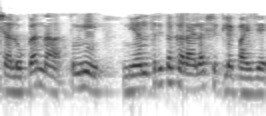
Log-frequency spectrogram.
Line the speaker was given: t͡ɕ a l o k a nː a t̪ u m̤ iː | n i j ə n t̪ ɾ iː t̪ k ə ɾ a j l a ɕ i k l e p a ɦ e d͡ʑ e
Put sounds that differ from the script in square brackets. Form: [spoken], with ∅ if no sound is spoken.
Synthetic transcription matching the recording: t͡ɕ a l o k a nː a t̪ u m̤ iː | n i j ə n t̪ ɾ [i] t̪ k ə ɾ a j l a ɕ i k l e p a ɦ [i] d͡ʑ e

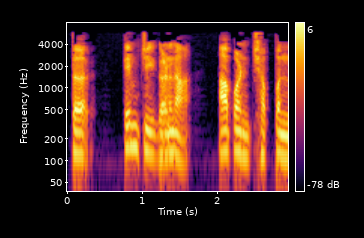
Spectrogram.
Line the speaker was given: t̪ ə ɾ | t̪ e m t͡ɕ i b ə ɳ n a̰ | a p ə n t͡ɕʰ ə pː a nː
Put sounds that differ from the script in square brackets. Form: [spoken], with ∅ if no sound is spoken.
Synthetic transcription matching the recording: t̪ ə ɾ | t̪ e m t͡ɕ i [ɡ] ə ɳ n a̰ | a p ə [ɳ] t͡ɕʰ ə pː [ə] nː

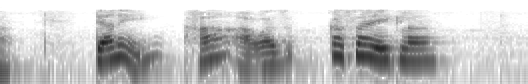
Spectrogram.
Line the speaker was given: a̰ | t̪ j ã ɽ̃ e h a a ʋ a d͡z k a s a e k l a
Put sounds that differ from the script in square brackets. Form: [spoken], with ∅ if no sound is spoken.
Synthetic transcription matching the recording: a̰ | t̪ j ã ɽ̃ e h a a ʋ a d͡z k [ə] s a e k l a

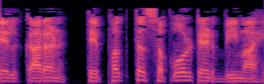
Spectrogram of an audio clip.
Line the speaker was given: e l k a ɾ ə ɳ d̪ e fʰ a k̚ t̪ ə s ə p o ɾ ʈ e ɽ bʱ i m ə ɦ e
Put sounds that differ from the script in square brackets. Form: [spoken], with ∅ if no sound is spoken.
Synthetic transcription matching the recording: e l k a ɾ ə ɳ [t̪] e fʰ [ə] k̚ t̪ ə s ə p o ɾ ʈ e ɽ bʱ i m [a] ɦ e

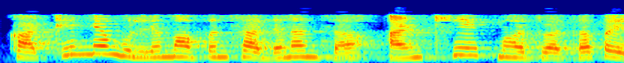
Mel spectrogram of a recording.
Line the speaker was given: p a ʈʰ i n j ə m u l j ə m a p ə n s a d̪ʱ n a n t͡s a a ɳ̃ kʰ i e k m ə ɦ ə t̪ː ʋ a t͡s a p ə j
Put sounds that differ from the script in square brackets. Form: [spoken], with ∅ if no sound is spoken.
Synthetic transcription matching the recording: [k] a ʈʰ i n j ə m u l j ə m a p ə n s a d̪ʱ n a n t͡s a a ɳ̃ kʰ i e k m ə ɦ ə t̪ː ʋ a t͡s a p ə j

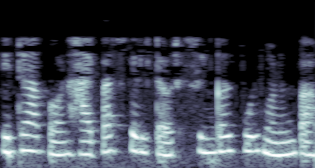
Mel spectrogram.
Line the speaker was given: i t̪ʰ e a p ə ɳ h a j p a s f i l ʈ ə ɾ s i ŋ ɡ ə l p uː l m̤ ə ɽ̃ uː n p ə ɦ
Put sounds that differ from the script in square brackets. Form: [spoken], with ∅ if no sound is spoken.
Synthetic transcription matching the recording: i t̪ʰ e a p ə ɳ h a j p a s f i l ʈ ə ɾ s i ŋ ɡ ə l p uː l m̤ ə ɽ̃ uː n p [a] ɦ

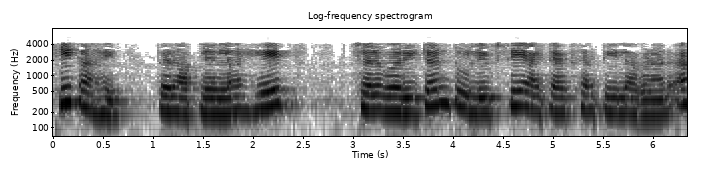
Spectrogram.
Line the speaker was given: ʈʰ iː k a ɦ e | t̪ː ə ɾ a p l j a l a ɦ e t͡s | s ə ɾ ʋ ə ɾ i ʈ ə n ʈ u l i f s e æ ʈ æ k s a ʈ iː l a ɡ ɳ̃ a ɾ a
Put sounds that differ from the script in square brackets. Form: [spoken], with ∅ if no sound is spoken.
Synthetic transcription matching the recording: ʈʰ iː k a ɦ e | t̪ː ə ɾ a p l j a l a ɦ e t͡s | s ə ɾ ʋ ə ɾ i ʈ ə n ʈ u l i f s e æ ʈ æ k s a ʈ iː l a ɡ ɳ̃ a ɾ a

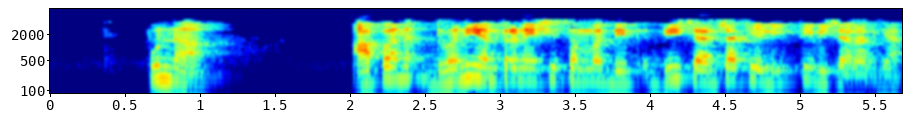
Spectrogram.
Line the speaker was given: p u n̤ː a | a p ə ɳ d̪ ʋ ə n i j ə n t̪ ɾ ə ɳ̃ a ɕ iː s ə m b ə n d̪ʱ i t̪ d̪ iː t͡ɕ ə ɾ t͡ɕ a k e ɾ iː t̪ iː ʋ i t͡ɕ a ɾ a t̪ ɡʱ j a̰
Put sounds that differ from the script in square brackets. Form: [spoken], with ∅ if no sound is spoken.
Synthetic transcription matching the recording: p u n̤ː a | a p ə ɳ d̪ ʋ ə n i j ə n t̪ ɾ ə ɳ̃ [e] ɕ iː s ə m b ə n d̪ʱ i t̪ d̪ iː t͡ɕ ə ɾ t͡ɕ a k e [l] iː t̪ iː ʋ i t͡ɕ a ɾ a t̪ ɡʱ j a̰

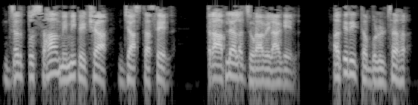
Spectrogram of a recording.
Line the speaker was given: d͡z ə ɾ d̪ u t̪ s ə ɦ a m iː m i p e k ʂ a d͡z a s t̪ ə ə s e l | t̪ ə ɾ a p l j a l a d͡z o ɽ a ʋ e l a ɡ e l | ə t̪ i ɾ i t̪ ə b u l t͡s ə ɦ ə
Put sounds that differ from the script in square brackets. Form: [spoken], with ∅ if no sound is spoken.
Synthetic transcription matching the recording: d͡z ə ɾ [t̪] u [∅] s ə ɦ a m [i] m i p e k ʂ a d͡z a s t̪ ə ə s e l | t̪ ə ɾ a p l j a l a d͡z o ɽ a ʋ e l a ɡ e l | ə t̪ i ɾ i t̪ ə b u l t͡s ə ɦ ə

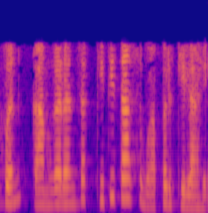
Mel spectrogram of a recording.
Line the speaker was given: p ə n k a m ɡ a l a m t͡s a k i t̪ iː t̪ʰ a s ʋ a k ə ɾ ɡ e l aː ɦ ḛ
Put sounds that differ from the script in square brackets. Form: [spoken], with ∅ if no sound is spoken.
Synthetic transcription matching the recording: p ə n k a m ɡ a [ɾ] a [n] t͡s a k i t̪ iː [t̪] a s ʋ a [p] ə ɾ [k] e l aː ɦ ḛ

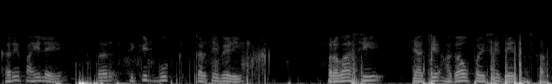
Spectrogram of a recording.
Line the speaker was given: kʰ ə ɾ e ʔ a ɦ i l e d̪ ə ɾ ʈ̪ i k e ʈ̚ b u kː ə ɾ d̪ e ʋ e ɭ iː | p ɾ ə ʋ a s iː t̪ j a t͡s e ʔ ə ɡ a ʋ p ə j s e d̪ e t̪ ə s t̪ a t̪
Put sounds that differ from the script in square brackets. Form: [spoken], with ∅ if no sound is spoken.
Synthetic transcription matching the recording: kʰ ə ɾ e [p] a ɦ i l e [t̪] ə ɾ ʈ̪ i k [i] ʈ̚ b u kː ə ɾ [t̪] e ʋ e ɭ iː | p ɾ ə ʋ a s iː t̪ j a t͡s e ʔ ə ɡ a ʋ p ə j s e d̪ e t̪ ə s t̪ a t̪

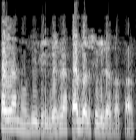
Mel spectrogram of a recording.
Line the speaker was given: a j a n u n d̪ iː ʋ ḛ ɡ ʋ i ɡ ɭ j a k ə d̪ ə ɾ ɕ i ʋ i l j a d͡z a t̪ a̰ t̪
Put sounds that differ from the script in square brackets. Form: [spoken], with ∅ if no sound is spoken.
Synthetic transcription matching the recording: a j a n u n d̪ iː ʋ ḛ ɡ ʋ [e] ɡ ɭ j a k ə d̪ ə ɾ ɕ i ʋ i l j a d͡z a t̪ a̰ t̪

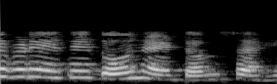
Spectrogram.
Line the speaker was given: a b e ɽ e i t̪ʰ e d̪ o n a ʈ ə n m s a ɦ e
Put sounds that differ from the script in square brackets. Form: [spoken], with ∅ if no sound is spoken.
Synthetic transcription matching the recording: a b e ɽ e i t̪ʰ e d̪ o n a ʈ ə [∅] m s a ɦ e

